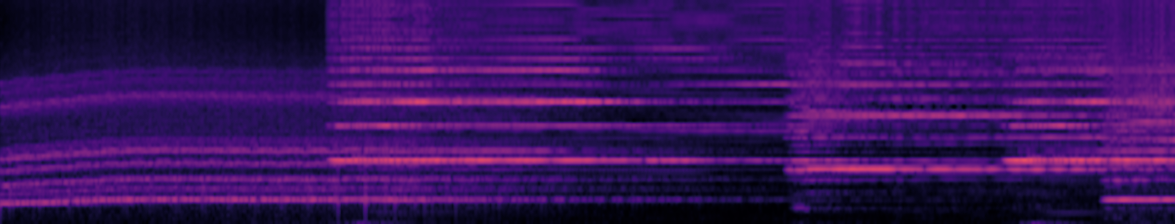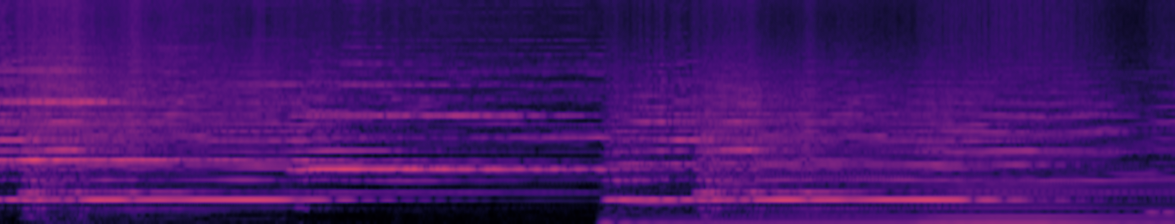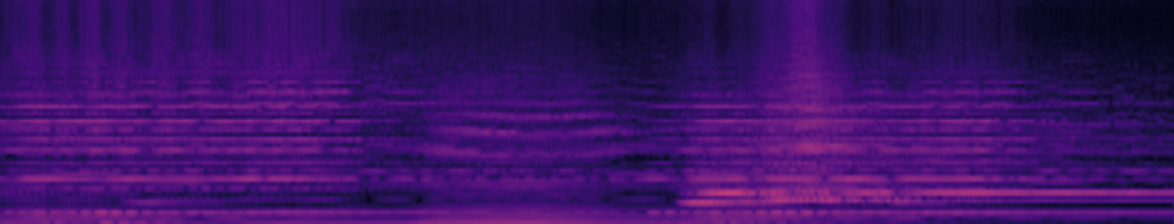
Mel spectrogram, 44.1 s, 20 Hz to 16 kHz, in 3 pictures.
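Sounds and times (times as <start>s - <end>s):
ambient synthesizer drone: 0.0s - 44.0s
synthesizer drone: 22.1s - 44.0s.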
